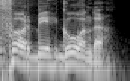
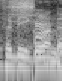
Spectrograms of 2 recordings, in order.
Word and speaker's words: förbigående: Men- Förbigående är det korrekta uttalet, inte förbigående.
